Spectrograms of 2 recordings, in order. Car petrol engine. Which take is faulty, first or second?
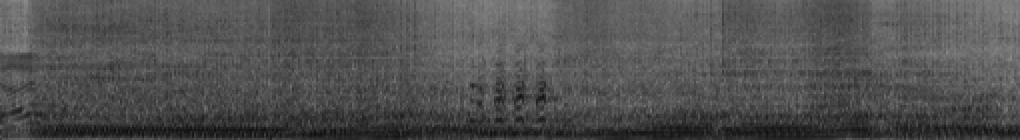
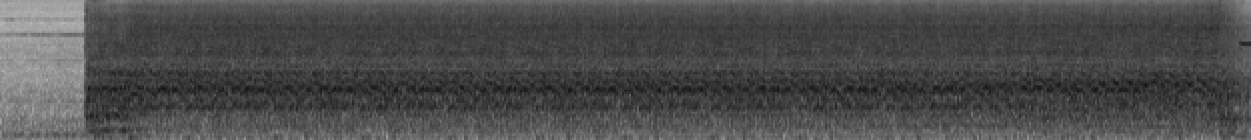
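second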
